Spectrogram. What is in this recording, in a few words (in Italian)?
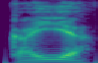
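"caìa" Veneto dialect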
